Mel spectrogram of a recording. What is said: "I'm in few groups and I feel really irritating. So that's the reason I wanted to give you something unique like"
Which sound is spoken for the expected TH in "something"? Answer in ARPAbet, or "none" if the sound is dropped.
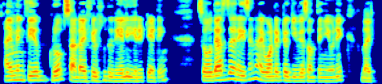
T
